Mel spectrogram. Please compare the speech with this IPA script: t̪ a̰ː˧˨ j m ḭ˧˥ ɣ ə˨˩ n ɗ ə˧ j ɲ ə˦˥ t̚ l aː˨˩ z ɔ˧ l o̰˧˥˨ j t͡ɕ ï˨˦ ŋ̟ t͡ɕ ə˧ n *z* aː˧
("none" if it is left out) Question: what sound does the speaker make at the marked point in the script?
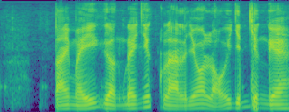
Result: ɣ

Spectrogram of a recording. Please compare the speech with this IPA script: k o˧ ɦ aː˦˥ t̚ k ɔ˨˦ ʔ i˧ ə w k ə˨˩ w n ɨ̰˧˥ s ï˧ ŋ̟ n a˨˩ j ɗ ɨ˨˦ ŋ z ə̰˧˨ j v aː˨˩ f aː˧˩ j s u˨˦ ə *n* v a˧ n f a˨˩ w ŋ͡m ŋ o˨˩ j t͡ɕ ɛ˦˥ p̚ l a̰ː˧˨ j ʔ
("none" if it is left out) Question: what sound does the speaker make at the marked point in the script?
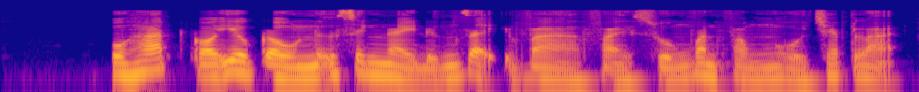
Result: ŋ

